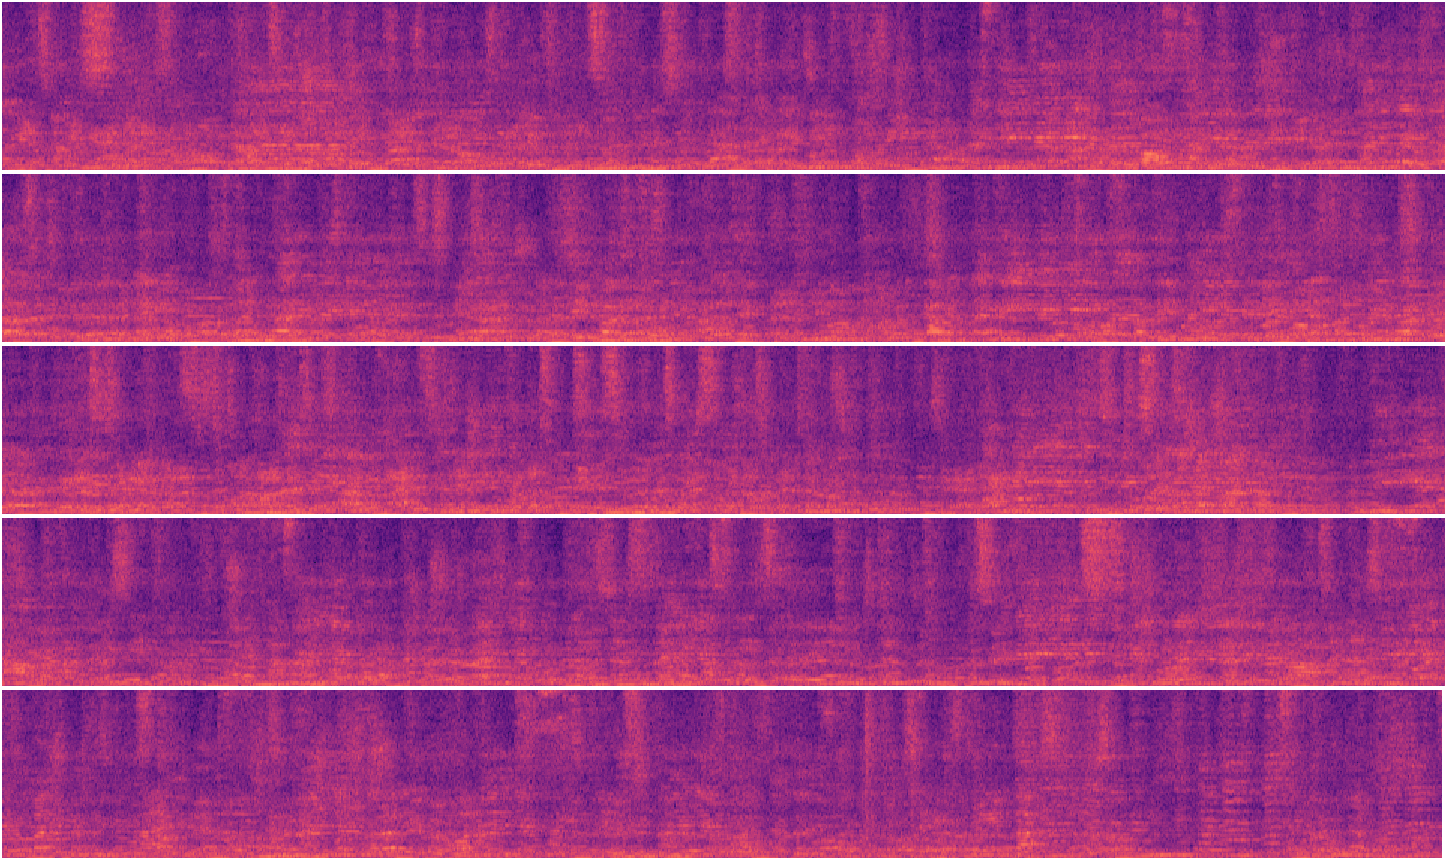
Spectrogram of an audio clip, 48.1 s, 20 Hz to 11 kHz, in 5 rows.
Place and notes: the city, the country & me: february 11, 2010
Berlin, Deutschland, 11 February 2011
